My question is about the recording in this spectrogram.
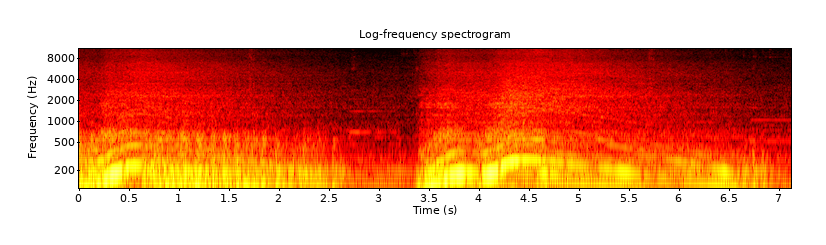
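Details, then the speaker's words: BMW F30 335i with N55 engine, exhaust removed, after fixing the cooling fan relay: two quick revs, pitch climbing sharply then falling, loud, raw and unmuffled but a pleasant tone; smoke later seen from the engine bay. "I'll do a quick little rev so you guys can hear how it sounds with no exhaust. Actually sounds pretty nice. I'm not gonna lie."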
